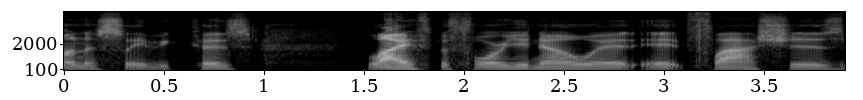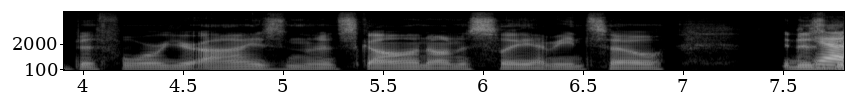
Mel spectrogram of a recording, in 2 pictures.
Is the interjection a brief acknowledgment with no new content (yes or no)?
no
